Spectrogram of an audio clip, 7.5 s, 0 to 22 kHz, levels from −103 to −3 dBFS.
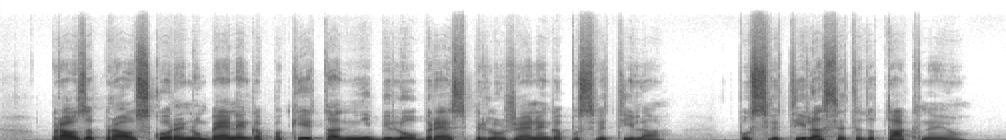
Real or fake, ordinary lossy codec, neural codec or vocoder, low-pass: fake; none; codec, 44.1 kHz, 7.8 kbps, Pupu-Codec; 19.8 kHz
